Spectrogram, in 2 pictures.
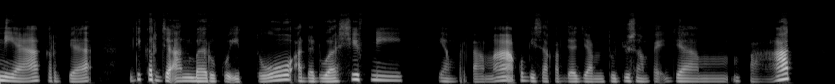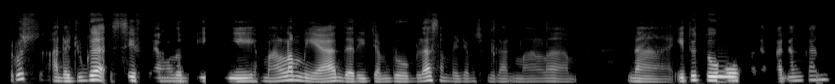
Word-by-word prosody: nih 175 -4 +2
ya 140 - -4
kerja. 145 -3 -8 0.4
Jadi - - -9
kerjaan 170 -8 -1
baruku 145 -1 -2
itu 155 - -2
ada 155 -2 -6
2 140 0 -1
sif 230 +10 -3
nih. 195 -4 -6 0.4
Yang 140 -3 -12
pertama 125 +8 -2
aku 175 - -11
bisa 145 -3 -9
kerja 140 0 -8
jam 130 -1 -9
7:00 145 +2 -8
sampai 140 -1 -13
jam 135 -2 -9
4:00. 155 - +1 0.5
Terus 240 +4 -1
ada 155 -2 +1
juga 180 +6 +6
sif 175 -1 0 0.2
yang 150 0 -7
lebih 145 +1 -4 0.6
malam 170 +6 +2
ya, 135 +2 +3
dari 140 -3 0
jam 140 -1 -6
12:00 145 +6 0
sampai 145 -4 -11
jam 140 +1 -15
9:00 140 -1 -15
malam. 135 0 -13 0.6
Nah 130 -4 -5
itu 200 +6 +4
tuh 180 -2 +9
kadang-kadang 170 +6 -9
kan, 205 0 -6
145 Hz, 145 wpm, -23 LUFS, 135-175 Hz, 0.6 s, tuh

